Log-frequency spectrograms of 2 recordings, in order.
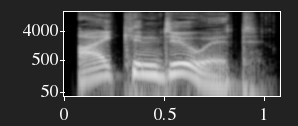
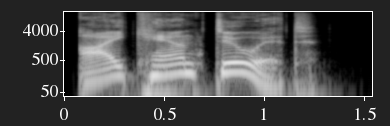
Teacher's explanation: Say I can do it with a short a sound. For can't, make the a longer and stronger.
